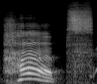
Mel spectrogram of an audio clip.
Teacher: we use herbs in our cooking, so we pronounce that H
